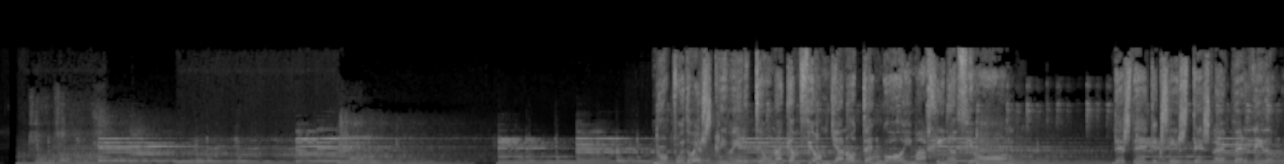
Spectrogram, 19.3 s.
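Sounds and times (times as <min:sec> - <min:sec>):
pop song with punchy bass line and effect-heavy guitar or synth chords: 0:00.0 - 0:19.2
speech: 0:10.3 - 0:15.4, 0:16.7 - 0:19.2.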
